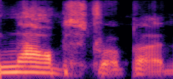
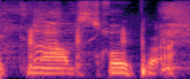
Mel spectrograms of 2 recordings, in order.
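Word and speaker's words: Knabstrupper: Well, the British and the Danes and the Americans say Knobstrooper. The K is silent.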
